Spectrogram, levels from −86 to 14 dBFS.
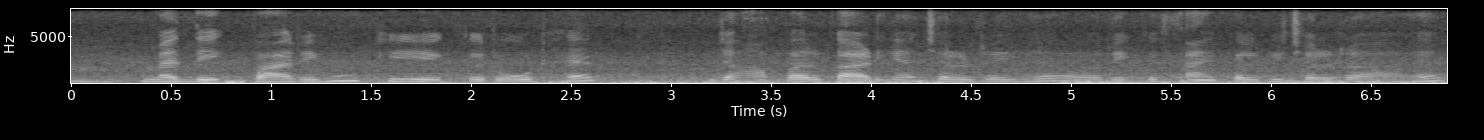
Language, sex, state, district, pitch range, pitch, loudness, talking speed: Hindi, female, Chhattisgarh, Raipur, 200-215 Hz, 205 Hz, -17 LUFS, 190 wpm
